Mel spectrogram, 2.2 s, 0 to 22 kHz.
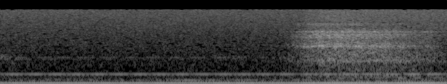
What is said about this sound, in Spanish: esa campana tubular está afinada en una frecuencia de 528 Hz.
